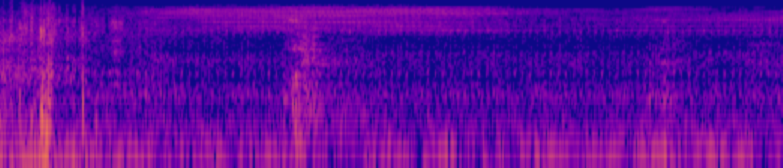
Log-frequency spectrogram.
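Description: Steady low rumble of wind on a body-worn camera's microphone, with a few sharp knocks in the first second and a brief scuff about halfway through.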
